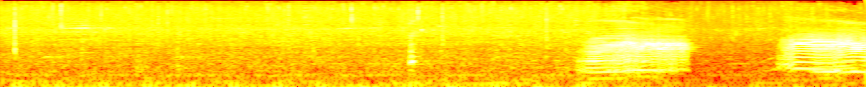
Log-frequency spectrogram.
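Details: Male frog calling in the field: after a quiet stretch with faint background noise, two loud, drawn-out nasal calls, each about a second long, rich in stacked harmonics, with a short pause between them.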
